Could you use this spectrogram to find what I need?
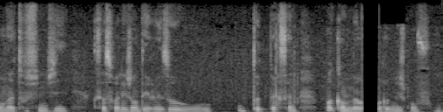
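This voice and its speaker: A woman speaks at a medium pitch in a somewhat breathy, dark, mellow tone. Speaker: social media personality. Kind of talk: casual vlog rant. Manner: animated.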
